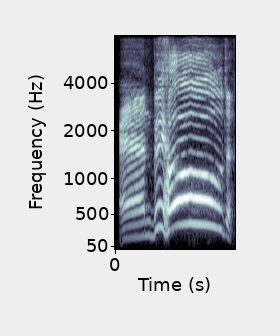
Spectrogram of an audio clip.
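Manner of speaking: loud, high, very drawn-out proclamation; slow, swelling theatrical shout; grand villainous reveal. Acted. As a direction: unveil it with huge showmanship. Villain unveils portal with flourish.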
